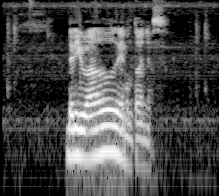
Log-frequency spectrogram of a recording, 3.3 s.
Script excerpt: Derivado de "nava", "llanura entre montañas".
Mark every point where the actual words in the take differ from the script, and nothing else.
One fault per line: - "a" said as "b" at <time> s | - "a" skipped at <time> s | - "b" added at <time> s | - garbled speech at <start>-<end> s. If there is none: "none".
- "nava llanura entre" skipped at 1.9 s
